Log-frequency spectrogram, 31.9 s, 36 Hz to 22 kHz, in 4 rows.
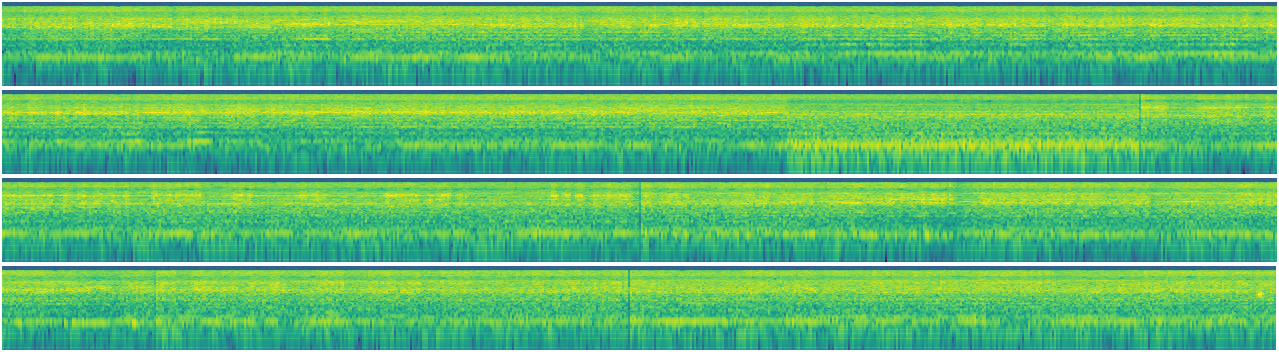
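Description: Rotary carving tools with carbide burrs running at speed and cutting into the wood: first a Dremel 4300, then a Foredom flex-shaft handpiece, each with a steady motor whine. The tone changes and gets slightly louder about 13 seconds in.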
